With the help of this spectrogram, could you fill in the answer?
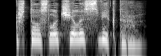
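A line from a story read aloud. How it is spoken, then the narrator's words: Quiet, wary question. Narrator (Russian): спрашивает она тихо, но настороженно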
